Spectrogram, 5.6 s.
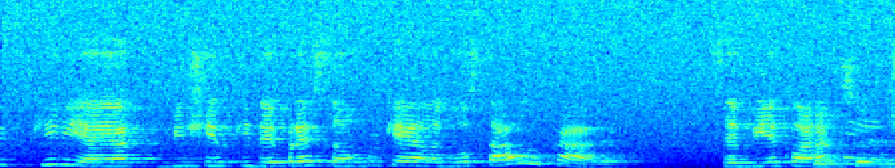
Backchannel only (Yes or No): Yes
